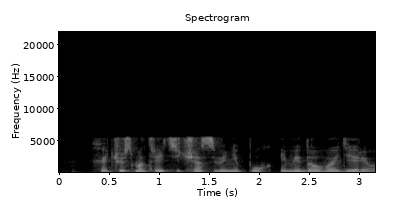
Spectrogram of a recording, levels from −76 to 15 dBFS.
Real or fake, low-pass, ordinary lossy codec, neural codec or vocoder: real; 5.4 kHz; AAC, 32 kbps; none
